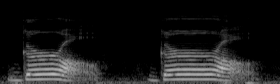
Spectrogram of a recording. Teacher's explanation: In American English, we're gonna insert a U sound. This is called the schwa sound after the R.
